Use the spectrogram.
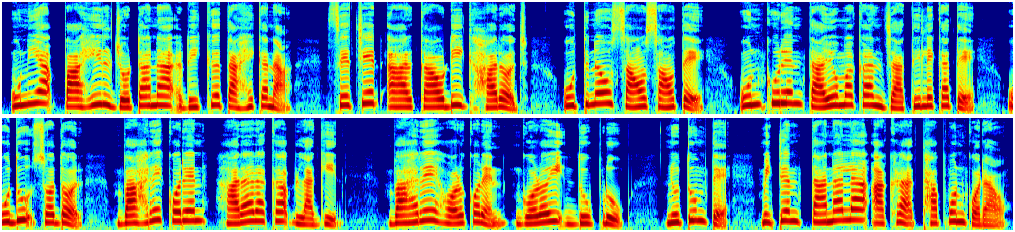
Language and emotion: Santali, neutral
